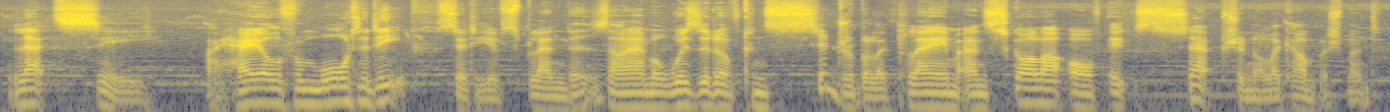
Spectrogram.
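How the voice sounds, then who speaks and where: Fields: wry, vain wizard scholar, lively and low. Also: male voice. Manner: wry, self-assured, playful. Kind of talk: video game dialogue.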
